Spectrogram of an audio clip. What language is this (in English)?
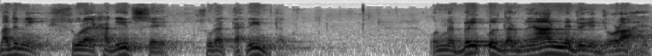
Urdu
